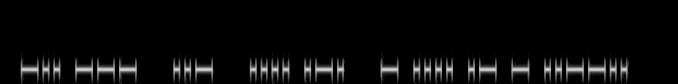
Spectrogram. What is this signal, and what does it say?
Morse code, heard as a keyed tone, about 22 wpm, 700 Hz. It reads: DO U HR THAT?
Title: Sentences from Top 300 Words and Abbreviations 22wpm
